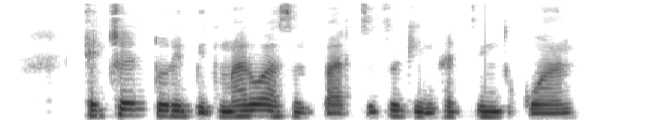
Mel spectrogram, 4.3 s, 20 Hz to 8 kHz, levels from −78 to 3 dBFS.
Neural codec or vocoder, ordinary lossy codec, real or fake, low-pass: none; MP3, 48 kbps; real; 7.2 kHz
